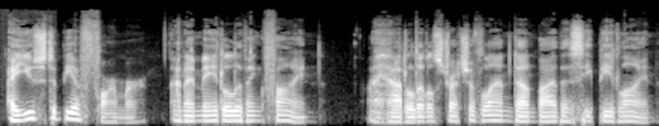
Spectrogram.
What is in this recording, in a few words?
headset test spoken wearing amp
